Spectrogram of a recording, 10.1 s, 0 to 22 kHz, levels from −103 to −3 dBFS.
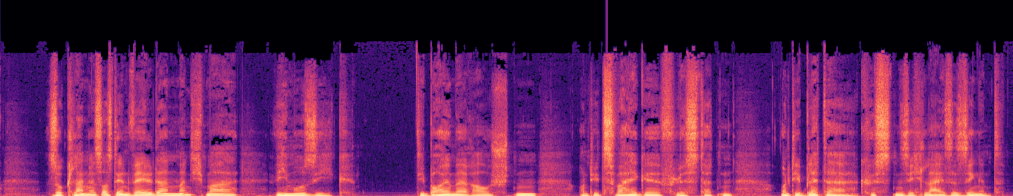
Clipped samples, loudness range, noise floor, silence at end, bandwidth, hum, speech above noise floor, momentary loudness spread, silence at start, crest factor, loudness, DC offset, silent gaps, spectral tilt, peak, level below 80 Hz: under 0.1%; 2 LU; -52 dBFS; 0.15 s; 17 kHz; none; 39 dB; 10 LU; 0.5 s; 14 dB; -14 LUFS; under 0.1%; none; -5.5 dB/octave; 0 dBFS; -26 dBFS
